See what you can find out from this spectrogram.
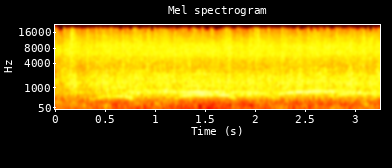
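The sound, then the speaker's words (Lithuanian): Audience applause welcoming a guest professor onto a show: a steady, dense roar of clapping that stays loud and even throughout. “Ponios ir ponai, pasitikime plojimais profesorius Virginijus Šikšnys.”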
